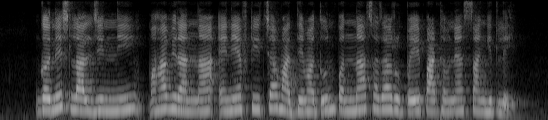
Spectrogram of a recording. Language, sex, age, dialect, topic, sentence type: Marathi, female, 18-24, Standard Marathi, banking, statement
